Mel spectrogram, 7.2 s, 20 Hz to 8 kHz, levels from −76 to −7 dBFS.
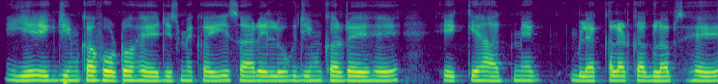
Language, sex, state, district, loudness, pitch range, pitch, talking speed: Hindi, male, Delhi, New Delhi, -17 LUFS, 155-165 Hz, 160 Hz, 190 wpm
